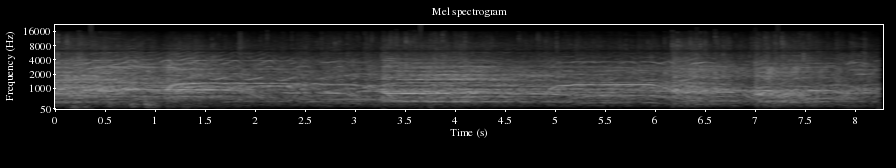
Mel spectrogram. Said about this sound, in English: I want you to make as much noise. Make them feel embarrassed. See if you can get any of them to blush. Make as much noise, just shouting and clapping for them, letting them know how much you appreciate. On the count of three. 1, 2, 3, go.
